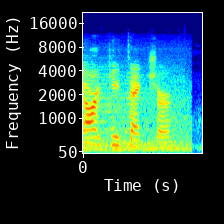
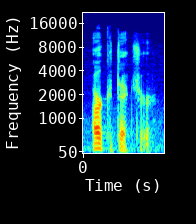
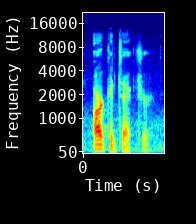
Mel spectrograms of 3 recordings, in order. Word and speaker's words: architecture: The word is pronounced arc- architecture. Not arch-i, but arc-a. architecture You can pronounce it with the uh sound, architecture, or you can pronounce it with the i, arch-i-tecture, but not arch-i.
